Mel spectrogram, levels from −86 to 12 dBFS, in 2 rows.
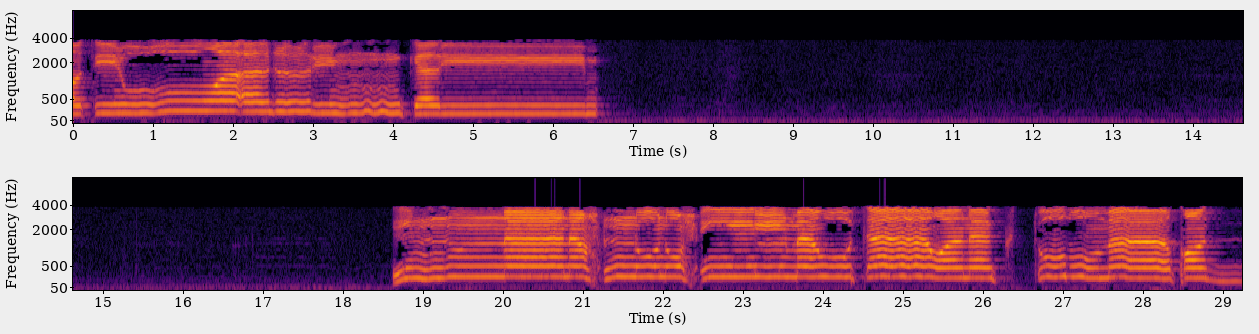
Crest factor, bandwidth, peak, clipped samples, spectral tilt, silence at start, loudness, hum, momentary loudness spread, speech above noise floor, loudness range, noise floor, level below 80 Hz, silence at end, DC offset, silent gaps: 18 dB; 4 kHz; 0 dBFS; under 0.1%; -6.5 dB/octave; 0 s; -14 LUFS; none; 13 LU; 41 dB; 13 LU; -60 dBFS; -62 dBFS; 0 s; under 0.1%; none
